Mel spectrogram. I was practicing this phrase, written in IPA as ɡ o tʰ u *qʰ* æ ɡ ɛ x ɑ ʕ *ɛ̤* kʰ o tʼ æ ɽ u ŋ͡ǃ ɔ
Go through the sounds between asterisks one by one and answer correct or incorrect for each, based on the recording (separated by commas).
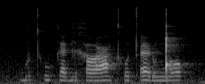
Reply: incorrect, correct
